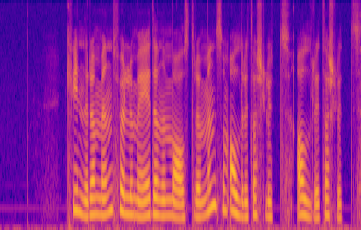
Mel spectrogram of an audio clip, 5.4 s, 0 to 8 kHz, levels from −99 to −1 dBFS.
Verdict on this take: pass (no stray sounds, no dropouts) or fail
pass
